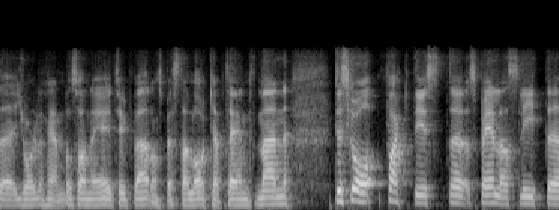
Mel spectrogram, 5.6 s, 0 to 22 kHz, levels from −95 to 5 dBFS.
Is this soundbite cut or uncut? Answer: cut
